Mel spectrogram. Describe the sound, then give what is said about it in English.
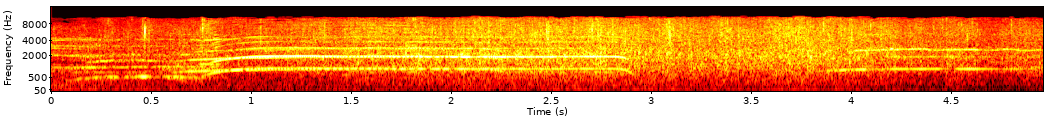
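Hundreds of family members in a gymnasium cheer and applaud steadily throughout as soldiers returning from Iraq come to attention, a dense wash of clapping with shrill, sustained whistles rising above the din. “As they come to attention, hundreds of their family members cheer them home.”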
